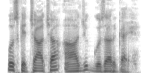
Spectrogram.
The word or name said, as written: गुज़र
